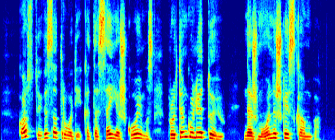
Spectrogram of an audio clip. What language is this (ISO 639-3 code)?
lit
